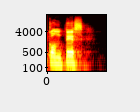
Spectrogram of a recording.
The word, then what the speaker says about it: Contés: Mi nombre es Miguel Contés con acento en la E.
